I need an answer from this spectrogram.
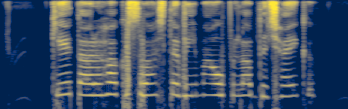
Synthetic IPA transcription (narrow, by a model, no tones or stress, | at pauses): ket̪əɾɦəkswast̪ʰjəbimaupləb̚d̪ʱt͡ʃʰəjk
